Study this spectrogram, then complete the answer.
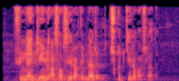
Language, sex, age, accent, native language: Uzbek, male, 19-29, Andijon, Uzbek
